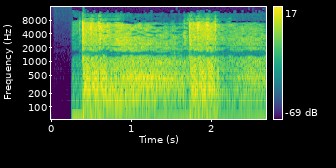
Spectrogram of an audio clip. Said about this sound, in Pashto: دا څه موده وړاندې پر ډیوران کرخه د افغانستان او پاکستان د پولیساتو سرتیرو د ډزو د تبادله یو صحنه ده.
